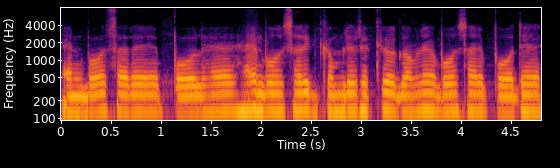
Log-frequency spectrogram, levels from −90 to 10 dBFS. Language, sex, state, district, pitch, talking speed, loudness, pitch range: Hindi, male, Chhattisgarh, Sukma, 130 Hz, 225 wpm, -13 LUFS, 125-135 Hz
